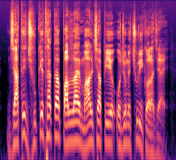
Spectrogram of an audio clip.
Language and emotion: Bengali, neutral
